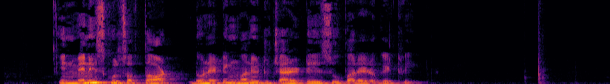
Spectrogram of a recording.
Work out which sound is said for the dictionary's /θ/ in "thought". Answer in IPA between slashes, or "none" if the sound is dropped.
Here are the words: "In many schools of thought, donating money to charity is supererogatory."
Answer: /t/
